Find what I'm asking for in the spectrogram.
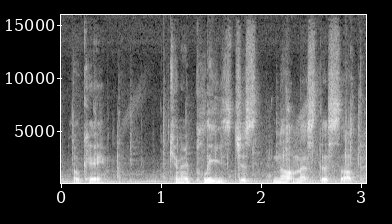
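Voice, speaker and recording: A quiet man's voice with music in the background. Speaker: video game speedrunner streamer. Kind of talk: live gameplay stream commentary. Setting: at home. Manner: quiet, talking quietly.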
